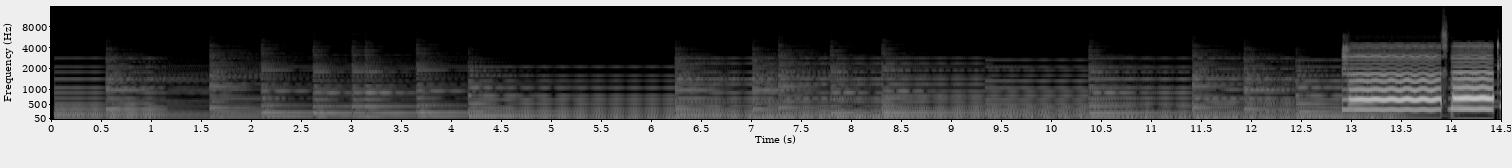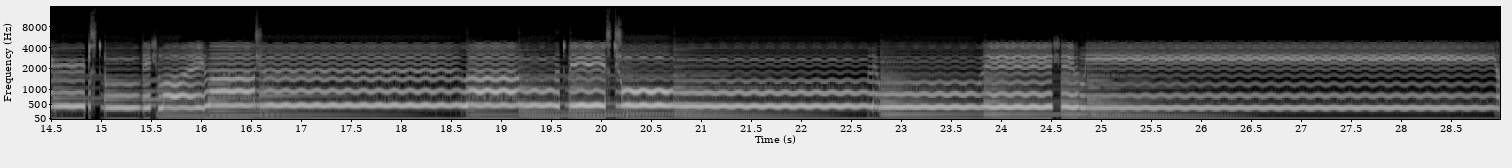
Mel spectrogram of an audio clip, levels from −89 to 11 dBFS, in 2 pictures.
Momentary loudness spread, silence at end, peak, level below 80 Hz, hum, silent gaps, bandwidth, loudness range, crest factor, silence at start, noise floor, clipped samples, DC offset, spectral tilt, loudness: 25 LU; 0 s; -10 dBFS; -60 dBFS; none; none; 7.6 kHz; 24 LU; 18 dB; 0.05 s; -55 dBFS; under 0.1%; under 0.1%; -5 dB/octave; -26 LUFS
